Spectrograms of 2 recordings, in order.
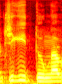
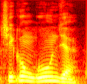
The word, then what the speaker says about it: chikungunya: Yo que le digo chiquitunga porque me cuesta pronunciar, ¿verdad? Chikungunya.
